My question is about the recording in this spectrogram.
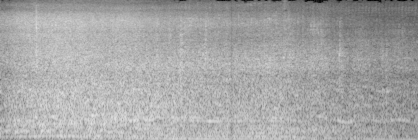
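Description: Old pickup truck driving by on a gravel road: engine running with a steady rush of tyre and road noise. The engine note drops to a lower pitch about a second in.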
